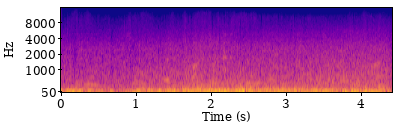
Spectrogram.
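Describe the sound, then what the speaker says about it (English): Strong gusty wind buffets the microphone on a London walk from Canary Wharf towards Greenwich, a continuous low rumbling roar with bursts of louder thumps throughout. "and it is very windy."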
